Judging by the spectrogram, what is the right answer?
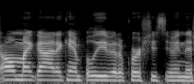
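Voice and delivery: ordinary talk

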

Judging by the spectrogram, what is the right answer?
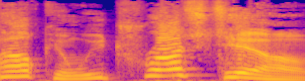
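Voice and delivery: mock whining, nagging voice with swooping pitch. Recapping a movie scene for listeners, whiny Cyclops impression. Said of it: "he's like, whiny tone".

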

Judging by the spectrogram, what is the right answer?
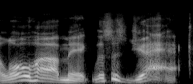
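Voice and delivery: loud, high American drawl. Retelling Jack's phone call a week later, imitating Jack's American drawl. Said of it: "This American drawl".

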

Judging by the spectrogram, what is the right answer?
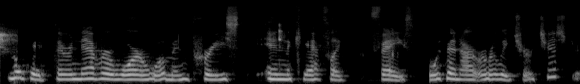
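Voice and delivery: normal talking voice

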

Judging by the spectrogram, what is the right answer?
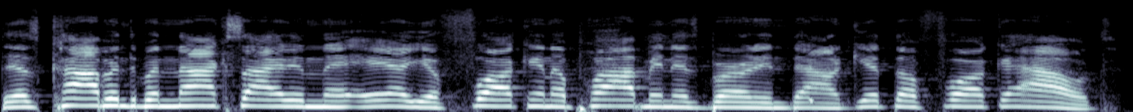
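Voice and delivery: put-on Boston accent. Warning someone their apartment is burning down: put-on Boston accent. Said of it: "That was my Boston accent".

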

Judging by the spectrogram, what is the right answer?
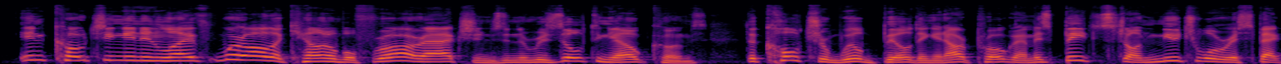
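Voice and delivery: mocking, sarcastic reading with open mockery. Reading a coach's released statement aloud: mocking read of Brent Venables. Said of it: "I'm gonna mockingly read his".

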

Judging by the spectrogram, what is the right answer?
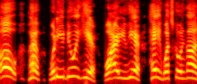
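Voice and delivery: high, pushy, hectoring reporter voice, yelling. Retelling how reporters questioned new arrivals: imitating reporters yelling. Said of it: "Fox News is yelling at them like".

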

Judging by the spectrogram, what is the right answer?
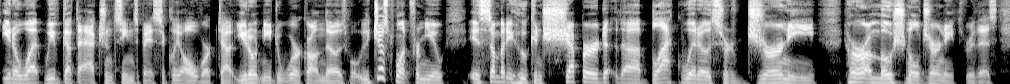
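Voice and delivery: ordinary delivery

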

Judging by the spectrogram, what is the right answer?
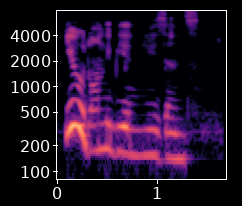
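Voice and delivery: plain reading voice

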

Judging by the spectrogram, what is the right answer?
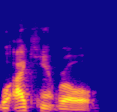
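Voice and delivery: plain

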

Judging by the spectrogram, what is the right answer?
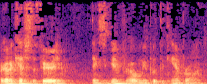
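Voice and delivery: ordinary delivery, nothing marked

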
